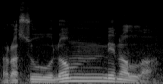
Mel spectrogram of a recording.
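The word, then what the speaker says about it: رسولٌ من الله: Rasulullah min Allah and this is pronounced rasoolum min allah okay - Thomas gives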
